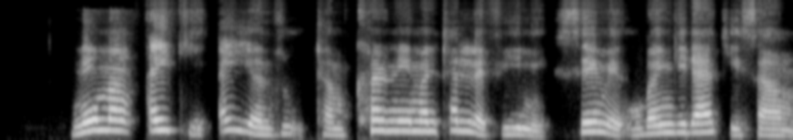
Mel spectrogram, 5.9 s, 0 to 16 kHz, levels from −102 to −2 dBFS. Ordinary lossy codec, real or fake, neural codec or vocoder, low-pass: Opus, 24 kbps; fake; codec, 32 kHz, 1.9 kbps, SNAC; 14.4 kHz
